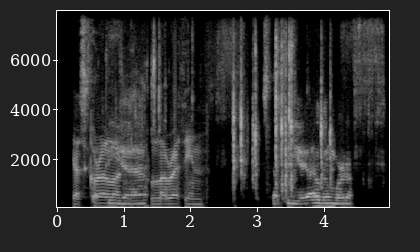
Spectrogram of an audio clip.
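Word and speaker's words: Corellon Larethian: I personally worship Corellon Lorethian. I think that's how it's pronounced. Yes, Corellon Lorethian.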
